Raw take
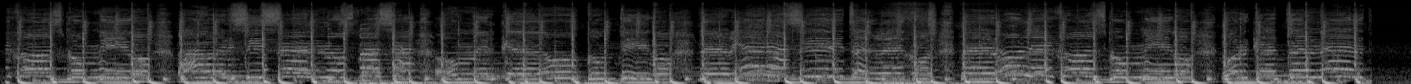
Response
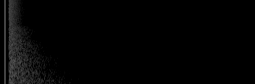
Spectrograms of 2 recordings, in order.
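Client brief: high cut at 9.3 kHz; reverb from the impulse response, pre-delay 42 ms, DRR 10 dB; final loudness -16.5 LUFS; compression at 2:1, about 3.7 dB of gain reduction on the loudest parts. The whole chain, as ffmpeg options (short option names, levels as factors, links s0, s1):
-filter_complex "[0:a]lowpass=9300,acompressor=threshold=0.0398:ratio=2,asplit=2[s0][s1];[1:a]atrim=start_sample=2205,adelay=42[s2];[s1][s2]afir=irnorm=-1:irlink=0,volume=0.2[s3];[s0][s3]amix=inputs=2:normalize=0,volume=5.01"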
